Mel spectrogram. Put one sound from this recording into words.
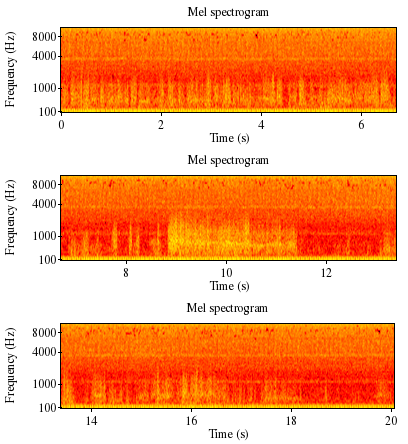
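An airboat engine and propeller roar loudly and steadily.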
